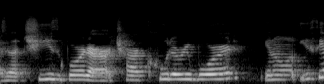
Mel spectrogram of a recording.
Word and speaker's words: charcuterie: how I pronounce that I usually say coochie but I'm growing okay I'm becoming more cultured so instead of coochie's charcuterie like I learned how to pronounce it so I'm gonna get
